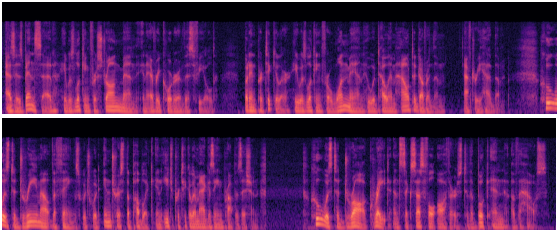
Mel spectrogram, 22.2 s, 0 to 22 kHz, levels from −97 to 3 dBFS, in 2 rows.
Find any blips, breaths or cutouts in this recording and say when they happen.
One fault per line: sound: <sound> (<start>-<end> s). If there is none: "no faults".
no faults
